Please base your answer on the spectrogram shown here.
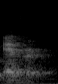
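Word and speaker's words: עבר: So Ivrit means the language of Eber, which is in pronounced in Hebrew, Ever.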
